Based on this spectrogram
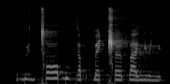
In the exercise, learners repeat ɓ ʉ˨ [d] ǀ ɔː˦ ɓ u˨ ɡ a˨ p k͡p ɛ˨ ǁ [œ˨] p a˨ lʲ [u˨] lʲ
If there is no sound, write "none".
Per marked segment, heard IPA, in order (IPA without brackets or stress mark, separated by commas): d, œ˨, u˨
